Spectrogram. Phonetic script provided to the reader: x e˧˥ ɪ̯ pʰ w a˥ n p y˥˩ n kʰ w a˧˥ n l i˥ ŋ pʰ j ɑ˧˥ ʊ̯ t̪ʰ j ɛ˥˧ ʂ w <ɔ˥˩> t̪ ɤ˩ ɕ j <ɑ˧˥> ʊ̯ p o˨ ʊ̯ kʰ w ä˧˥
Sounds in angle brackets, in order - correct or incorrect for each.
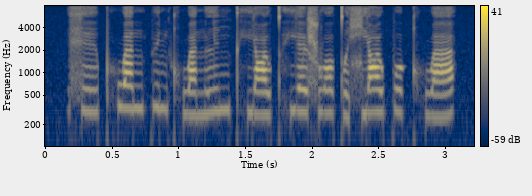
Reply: correct, incorrect: ɑ˥

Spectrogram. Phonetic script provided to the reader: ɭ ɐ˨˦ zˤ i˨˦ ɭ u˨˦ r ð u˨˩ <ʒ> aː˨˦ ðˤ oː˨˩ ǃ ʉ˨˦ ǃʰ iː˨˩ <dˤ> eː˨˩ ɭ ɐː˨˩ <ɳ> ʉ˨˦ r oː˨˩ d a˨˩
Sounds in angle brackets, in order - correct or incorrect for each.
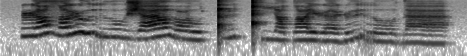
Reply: correct, correct, correct

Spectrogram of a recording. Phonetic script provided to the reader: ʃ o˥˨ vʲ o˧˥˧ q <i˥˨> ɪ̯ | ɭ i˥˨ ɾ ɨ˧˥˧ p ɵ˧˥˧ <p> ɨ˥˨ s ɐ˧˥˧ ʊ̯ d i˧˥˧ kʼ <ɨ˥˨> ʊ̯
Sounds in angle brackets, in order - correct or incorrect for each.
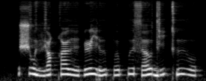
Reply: incorrect: ɨ˥˨, correct, correct

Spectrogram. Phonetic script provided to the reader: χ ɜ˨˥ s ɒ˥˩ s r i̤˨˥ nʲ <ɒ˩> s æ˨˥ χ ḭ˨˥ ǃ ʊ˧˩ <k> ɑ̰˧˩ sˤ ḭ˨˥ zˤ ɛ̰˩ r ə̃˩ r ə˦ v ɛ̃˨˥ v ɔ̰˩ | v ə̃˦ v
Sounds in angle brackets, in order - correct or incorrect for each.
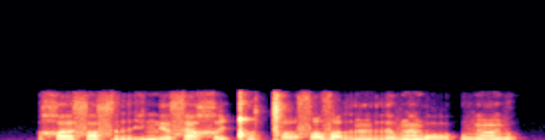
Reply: correct, incorrect: ǀ

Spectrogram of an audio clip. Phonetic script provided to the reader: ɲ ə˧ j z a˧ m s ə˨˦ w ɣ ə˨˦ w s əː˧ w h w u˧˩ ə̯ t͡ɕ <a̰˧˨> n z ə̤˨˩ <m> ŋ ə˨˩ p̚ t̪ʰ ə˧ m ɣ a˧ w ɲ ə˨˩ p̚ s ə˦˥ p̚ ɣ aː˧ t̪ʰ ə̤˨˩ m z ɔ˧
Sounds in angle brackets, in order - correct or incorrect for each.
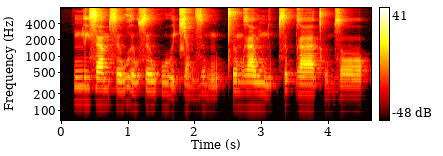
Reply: incorrect: a̤˨˩, correct

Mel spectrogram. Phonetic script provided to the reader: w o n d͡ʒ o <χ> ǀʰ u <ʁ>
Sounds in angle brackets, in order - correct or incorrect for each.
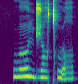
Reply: incorrect: ʁ, correct

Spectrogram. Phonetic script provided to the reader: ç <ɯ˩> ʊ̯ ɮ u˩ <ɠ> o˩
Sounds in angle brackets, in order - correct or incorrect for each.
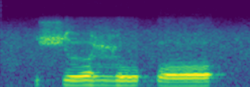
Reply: correct, correct

